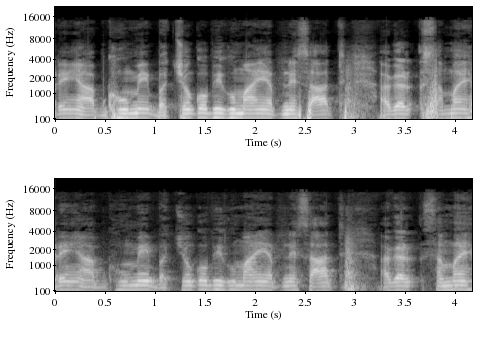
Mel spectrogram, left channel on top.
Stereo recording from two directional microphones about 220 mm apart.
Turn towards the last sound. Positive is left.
turn(degrees=40)  # may be behind; listen again after turning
